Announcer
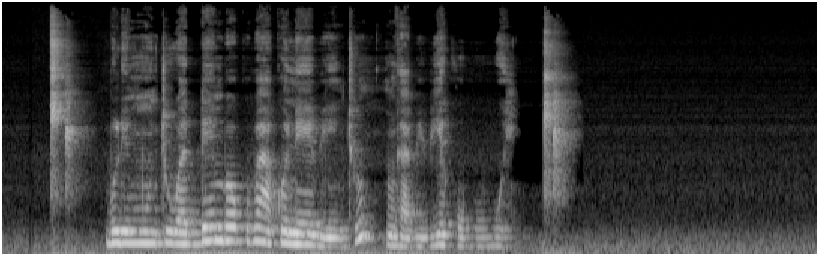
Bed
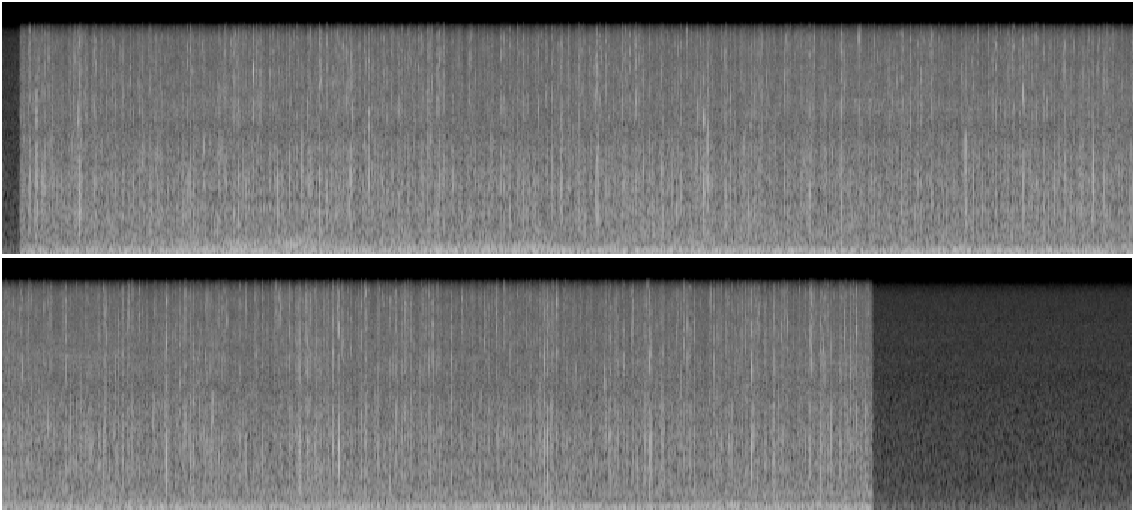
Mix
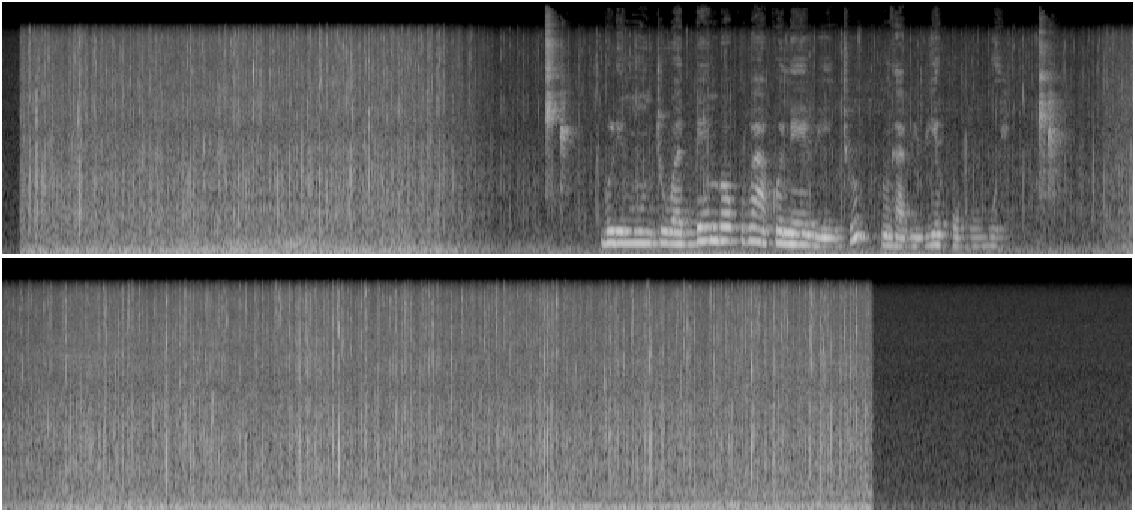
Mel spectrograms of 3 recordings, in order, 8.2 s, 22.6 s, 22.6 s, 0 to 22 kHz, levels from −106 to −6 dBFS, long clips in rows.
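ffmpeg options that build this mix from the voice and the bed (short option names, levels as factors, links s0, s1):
-filter_complex "[0:a]adelay=4950,volume=0.596[s0];[1:a]volume=5.31,afade=t=out:st=4:d=0.91:silence=0.16788,afade=t=in:st=10.9:d=1.15:silence=0.112202[s1];[s0][s1]amix=inputs=2:normalize=0"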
